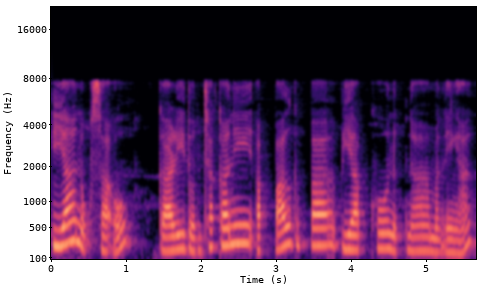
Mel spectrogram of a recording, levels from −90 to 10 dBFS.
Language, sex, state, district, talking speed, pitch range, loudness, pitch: Garo, female, Meghalaya, West Garo Hills, 85 wpm, 180-260 Hz, -17 LUFS, 215 Hz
